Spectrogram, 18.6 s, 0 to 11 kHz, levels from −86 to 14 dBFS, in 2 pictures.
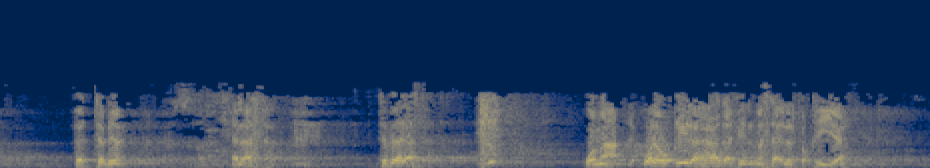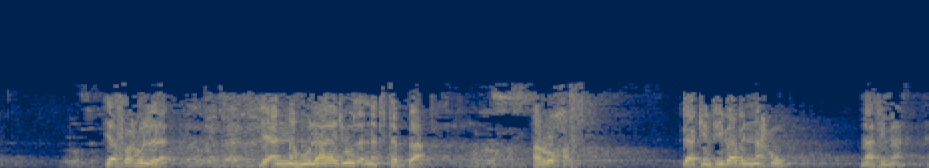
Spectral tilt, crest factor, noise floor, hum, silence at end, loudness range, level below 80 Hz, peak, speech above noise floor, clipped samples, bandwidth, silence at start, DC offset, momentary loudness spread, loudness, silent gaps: -10 dB/octave; 16 dB; -48 dBFS; none; 0 s; 5 LU; -58 dBFS; -2 dBFS; 32 dB; under 0.1%; 5.8 kHz; 0 s; under 0.1%; 20 LU; -17 LUFS; none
